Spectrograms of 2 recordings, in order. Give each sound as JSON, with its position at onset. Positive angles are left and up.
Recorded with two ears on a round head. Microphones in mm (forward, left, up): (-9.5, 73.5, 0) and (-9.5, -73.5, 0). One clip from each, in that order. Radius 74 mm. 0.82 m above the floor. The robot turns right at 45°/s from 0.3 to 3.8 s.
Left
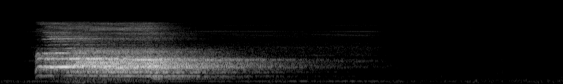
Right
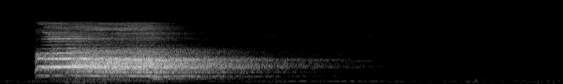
{"t": 0.3, "sound": "a scream", "azimuth_deg": -160, "distance_m": 0.8}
